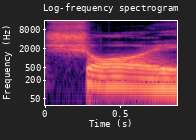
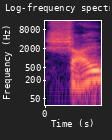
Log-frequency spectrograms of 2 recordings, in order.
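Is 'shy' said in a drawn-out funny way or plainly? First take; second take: drawn-out; plain. First: The word is drawn out with an odd vowel. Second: The word is said short with a plain vowel. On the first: This is how the character talks. "जिस तरीके से ये words को खींच के बोलते हैं" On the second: This is the ordinary way to say it. "शाय नहीं बोलती है"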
